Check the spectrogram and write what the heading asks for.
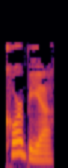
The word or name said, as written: corbea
